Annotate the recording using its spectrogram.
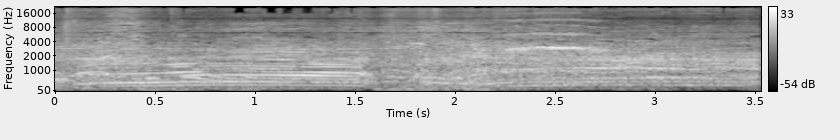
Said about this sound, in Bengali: দেখুন দর্শক রানী জাতের খুব সুন্দর একটি বকনা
